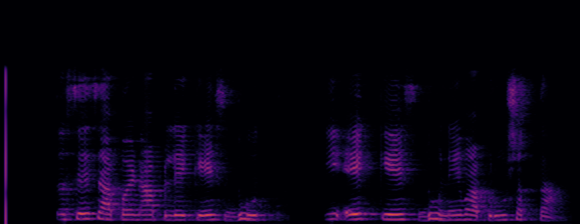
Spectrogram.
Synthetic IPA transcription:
t̪əset͡sapəɳaplekesd̪ʱuːt̪̚ | kiːʔekːesd̪ʱuneʋapɾuːɕəkt̪a

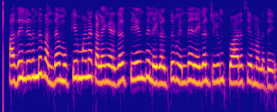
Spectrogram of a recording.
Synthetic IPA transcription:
ɐðɪlɪɾɯnd̪ɯʋɐnd̪ɐmʊkːɪjɐmaːnɐkɐɭɐŋɡɐɾɣɐɭseːɾnd̪ɐnɪɣɐɭt̪ːɯmɪnd̪ɐnɪɣɐɻt͡ʃːɪjɯmsʋaːɾɐsɪjɐmaːnɐðɯ

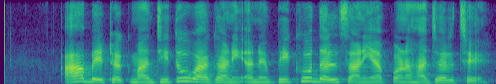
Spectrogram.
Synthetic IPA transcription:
a̰bɛʈʰəkmãd͡ʒit̪ũʋaɡaɽ̃iʔənebʱikʰud̪əlsaɽ̃ijapəɳɦad͡ʒəɾt͡ʃʰe

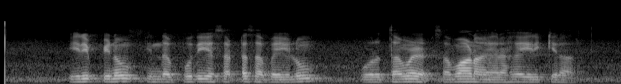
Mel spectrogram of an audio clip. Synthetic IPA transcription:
ɪɾɯpːɪnɯmɪnd̪ɐpʊðɪjɐsɐʈːɐsɐbɐjɪlɯm | ɔɾɯt̪ɐmɪɻsɐbaːnaːjɐɾaːɣɐɪɾɯkːɪraːɾ

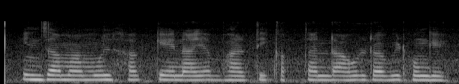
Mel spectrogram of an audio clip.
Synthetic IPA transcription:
ɪnd͡ʒamaːmuːlhəkːenaːjəbʱaːɾt̪iːkəp̚t̪ənɾaːɦʊlɖəʋiɖɦõːŋɡeː

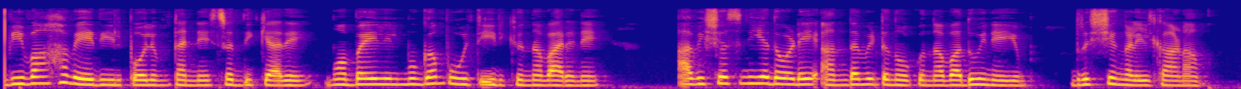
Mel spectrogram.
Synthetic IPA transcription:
ʋiʋaːhɐʋe̞ːd̪ijilpo̞ːlumt̪ɐnːe̞ɕrɐd̪ʱːikʲːaːðe̞mo̞bɐjlilmuɡɐmpuːɻtːijiɾikʲːunːɐʋɐɾɐne | ɐ̰ʋiɕwɐsniːjɐðo̞ːɽe̞ʔɐnd̪ʱɐmiʈːuno̞ːkːunːɐʋɐd̪uʋine̞ːjum | d̪riɕjɐŋːɐɭilkaːɳaːm

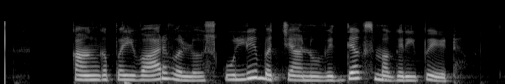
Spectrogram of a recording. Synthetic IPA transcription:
kãŋɡpəɾɪʋaːɾʋəlõːskuːliːbətːʃjãːnũːʋɪd̪jəksməɡɾiːpeːʈ

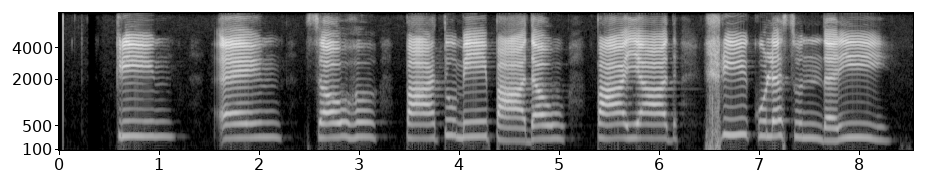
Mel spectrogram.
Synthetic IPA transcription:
kɾiːŋ | ɛːŋɡ | sɐwɦ | paːt̪umeːpaːd̪ɐw | paːjaːd̪ | ʃɾiːkulɐsund̪ɐɾiː

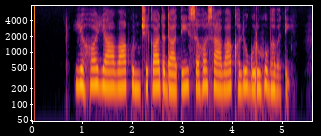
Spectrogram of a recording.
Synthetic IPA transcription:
jɐhɐjaːʋaːkuɲt͡ʃikaːd̪ɐd̪aːt̪isɐɦɐsaːʋaːkʰɐluɡuɾuɦubʱɐʋɐt̪i

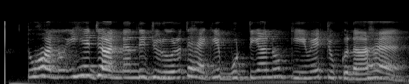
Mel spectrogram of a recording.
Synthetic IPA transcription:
t̪ʊɦaːnũːɪɦeːd͡ʒaːnjãːd̪iːd͡ʒəɾuːɾət̪ɦɛːkɪbʊʈːɪjãːnũːkɪːʋẽːt͡ʃʊknaːɦɛː

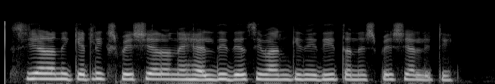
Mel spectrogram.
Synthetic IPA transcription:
sijəɭanikeʈliːkspeʃijələneɦeld̪id̪esiʋanɡinid̪it̪ənespeʃialiʈi

